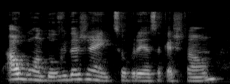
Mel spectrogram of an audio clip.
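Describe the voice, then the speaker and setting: A woman teaching a Portuguese grammar class online, going over exam answers and often checking in with her students. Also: on the low side. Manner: repeats example words slowly.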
